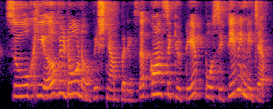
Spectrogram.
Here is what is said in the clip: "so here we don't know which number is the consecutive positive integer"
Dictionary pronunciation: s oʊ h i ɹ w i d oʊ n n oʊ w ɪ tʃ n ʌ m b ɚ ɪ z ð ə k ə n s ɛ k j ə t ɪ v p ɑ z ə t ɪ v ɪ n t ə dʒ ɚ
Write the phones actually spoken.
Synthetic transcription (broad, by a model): s oʊ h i ɹ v i d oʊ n n oʊ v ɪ ʃ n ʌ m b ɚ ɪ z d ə k ə n s ɛ k j ə t ɪ v p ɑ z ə t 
